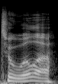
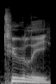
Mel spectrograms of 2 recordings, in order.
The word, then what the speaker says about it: Tooele: Oh, he just said Tooele. That city that we were talking about how to pronounce earlier. That guy's going VFR to Tooele. Thule, as some would incorrectly announce.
